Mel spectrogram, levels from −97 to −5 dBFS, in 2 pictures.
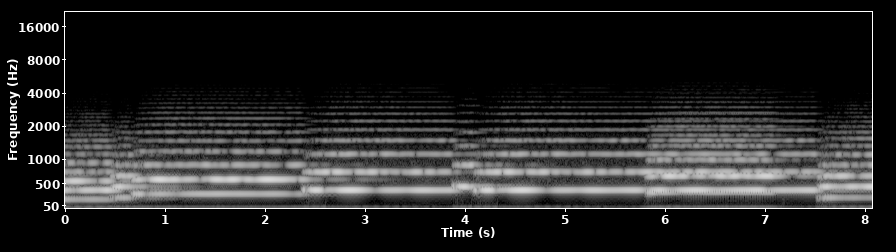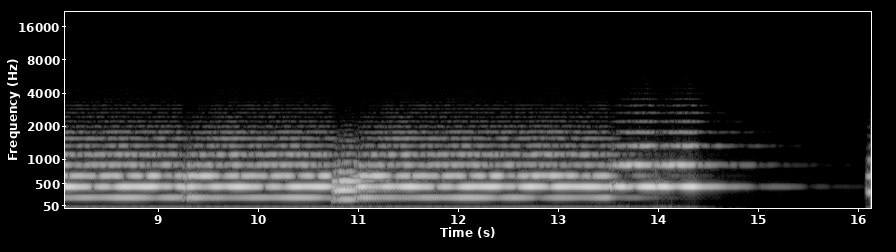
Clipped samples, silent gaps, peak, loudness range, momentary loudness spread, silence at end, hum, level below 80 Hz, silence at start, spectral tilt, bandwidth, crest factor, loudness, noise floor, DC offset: under 0.1%; none; -14 dBFS; 1 LU; 5 LU; 0 s; none; -84 dBFS; 0 s; -7.5 dB/octave; 3.2 kHz; 12 dB; -27 LUFS; -84 dBFS; under 0.1%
